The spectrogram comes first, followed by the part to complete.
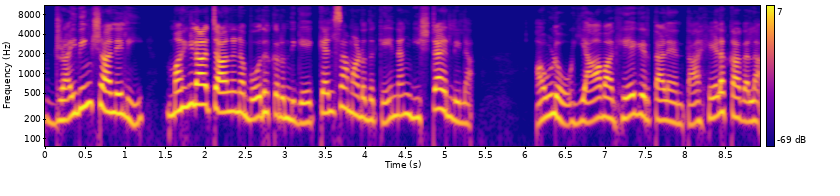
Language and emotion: Kannada, disgusted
